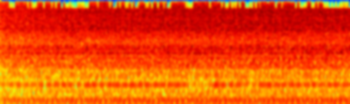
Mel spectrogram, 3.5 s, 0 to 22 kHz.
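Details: Mercedes C55 AMG after custom fuel filter setup fixing fuel pressure loss, fuel pressure just under 60: starts in neutral and settles to smooth, steady idle with even low rumble, no misses, knocks or hunting. Normal idle.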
